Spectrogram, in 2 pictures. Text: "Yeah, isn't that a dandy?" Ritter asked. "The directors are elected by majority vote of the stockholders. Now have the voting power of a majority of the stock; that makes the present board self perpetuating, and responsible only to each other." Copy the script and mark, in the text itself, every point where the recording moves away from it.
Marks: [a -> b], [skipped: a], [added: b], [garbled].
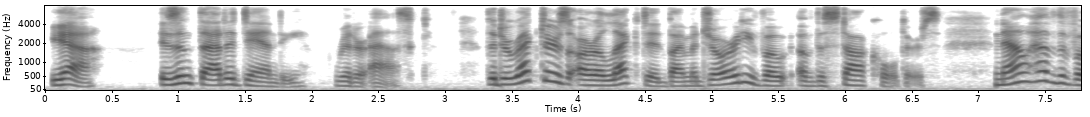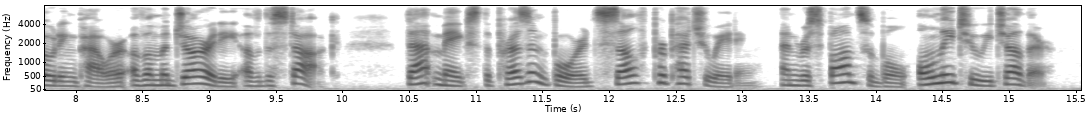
"Yeah, isn't that a dandy?" Ritter asked. "The directors are elected by majority vote of the stockholders. Now have the voting power of a majority of the stock; that makes the present board self perpetuating, and responsible only to each other."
